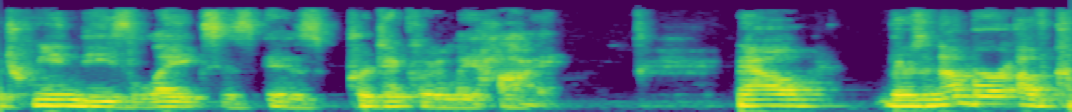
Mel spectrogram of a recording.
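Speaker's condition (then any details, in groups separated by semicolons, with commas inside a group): No condition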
